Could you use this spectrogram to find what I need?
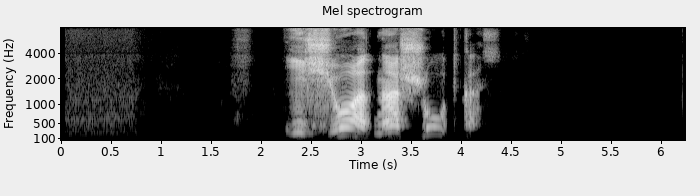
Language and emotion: Russian, neutral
